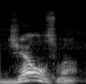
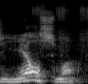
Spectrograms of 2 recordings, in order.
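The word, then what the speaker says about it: Jelsma: one problem it's not jell-sma it's yellsma and i says you've americanized it and the j is pronounced like a y and so i says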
